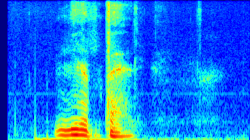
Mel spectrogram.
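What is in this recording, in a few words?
"mian fen", Mandarin Chinese, female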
